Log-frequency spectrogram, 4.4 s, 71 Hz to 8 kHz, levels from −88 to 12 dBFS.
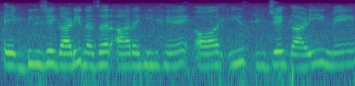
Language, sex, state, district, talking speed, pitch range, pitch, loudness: Hindi, female, Madhya Pradesh, Dhar, 160 wpm, 215-235 Hz, 225 Hz, -17 LUFS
